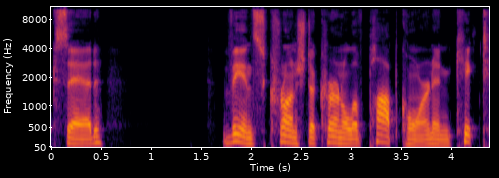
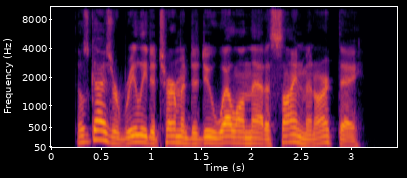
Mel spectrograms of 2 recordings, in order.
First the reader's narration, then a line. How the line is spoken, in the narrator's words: Vince asked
